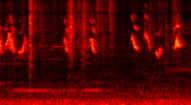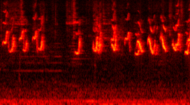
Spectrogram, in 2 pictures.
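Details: Chicks playing on a roof make quick, high, slightly descending peeps, a few scattered at first, then a steady run of chirps over the last three seconds.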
